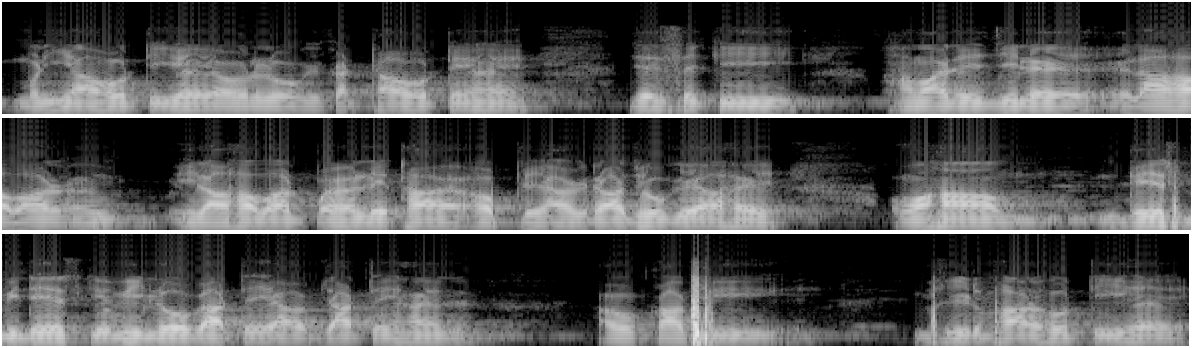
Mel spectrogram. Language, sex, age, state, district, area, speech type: Hindi, male, 60+, Uttar Pradesh, Prayagraj, rural, spontaneous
